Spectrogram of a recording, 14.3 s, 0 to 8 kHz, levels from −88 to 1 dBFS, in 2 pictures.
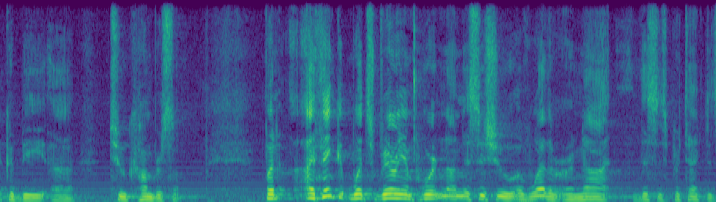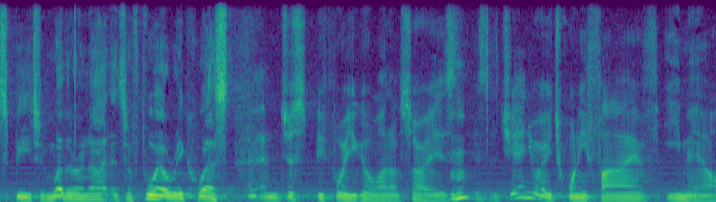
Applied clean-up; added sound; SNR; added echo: none; none; none; none.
